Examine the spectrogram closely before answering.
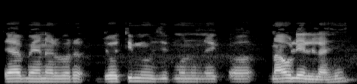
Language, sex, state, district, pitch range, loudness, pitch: Marathi, male, Maharashtra, Pune, 135-140 Hz, -18 LUFS, 135 Hz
